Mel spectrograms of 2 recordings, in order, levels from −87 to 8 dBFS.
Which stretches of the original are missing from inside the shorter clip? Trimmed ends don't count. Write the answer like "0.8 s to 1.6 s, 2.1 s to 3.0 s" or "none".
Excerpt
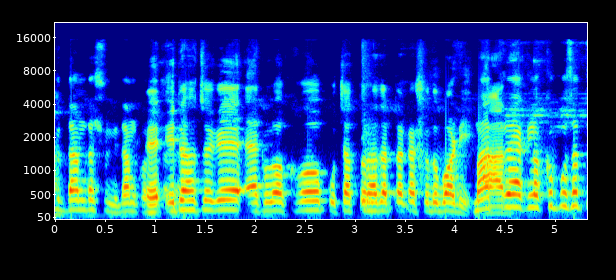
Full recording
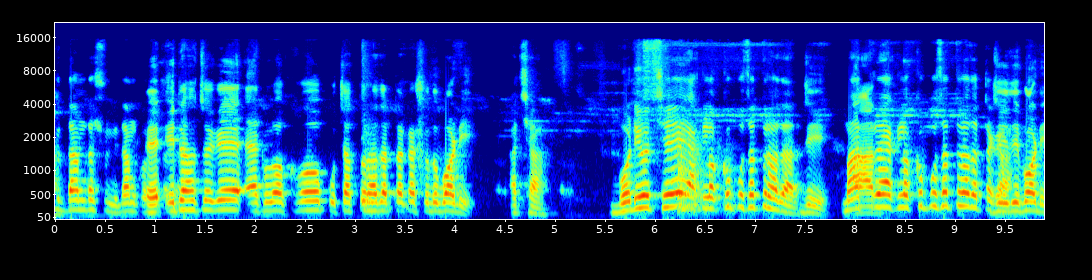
4.1 s to 7.8 s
